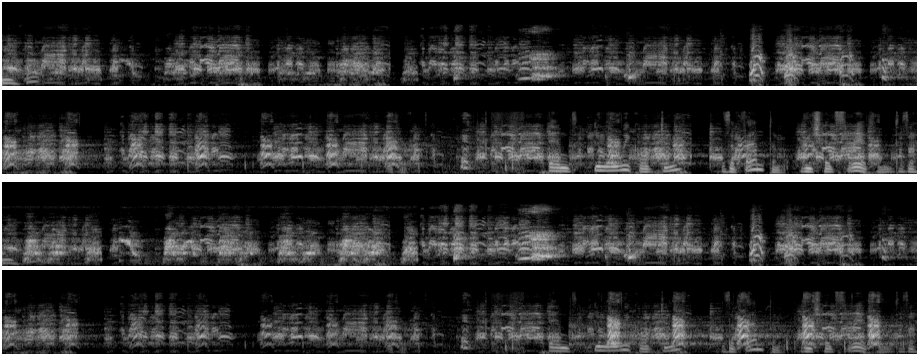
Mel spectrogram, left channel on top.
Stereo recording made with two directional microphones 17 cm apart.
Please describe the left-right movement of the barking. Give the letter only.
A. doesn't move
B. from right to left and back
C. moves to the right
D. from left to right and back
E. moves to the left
B.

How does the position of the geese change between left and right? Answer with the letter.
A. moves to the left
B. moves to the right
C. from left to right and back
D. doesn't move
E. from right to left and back
C.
